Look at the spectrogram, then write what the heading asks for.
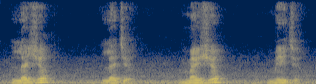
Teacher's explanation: In the leisure and measure, you feel a sort of vibration if you touch your throat like this.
